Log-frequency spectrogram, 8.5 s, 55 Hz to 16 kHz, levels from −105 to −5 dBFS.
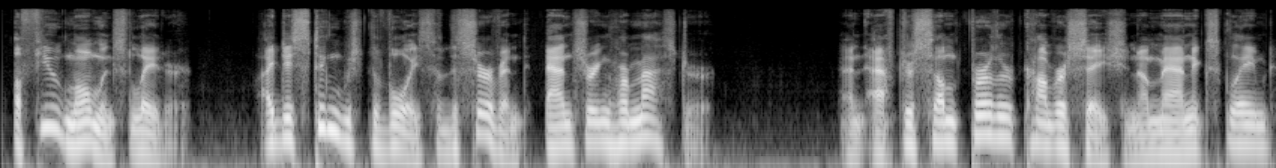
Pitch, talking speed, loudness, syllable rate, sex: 115 Hz, 155 wpm, -21 LUFS, 5.6 syllables/s, male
